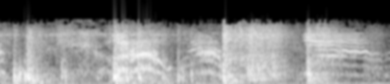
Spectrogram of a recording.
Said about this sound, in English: I'll handle this cat, all right. Come here. We'll put you inside this bag. Get in there.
